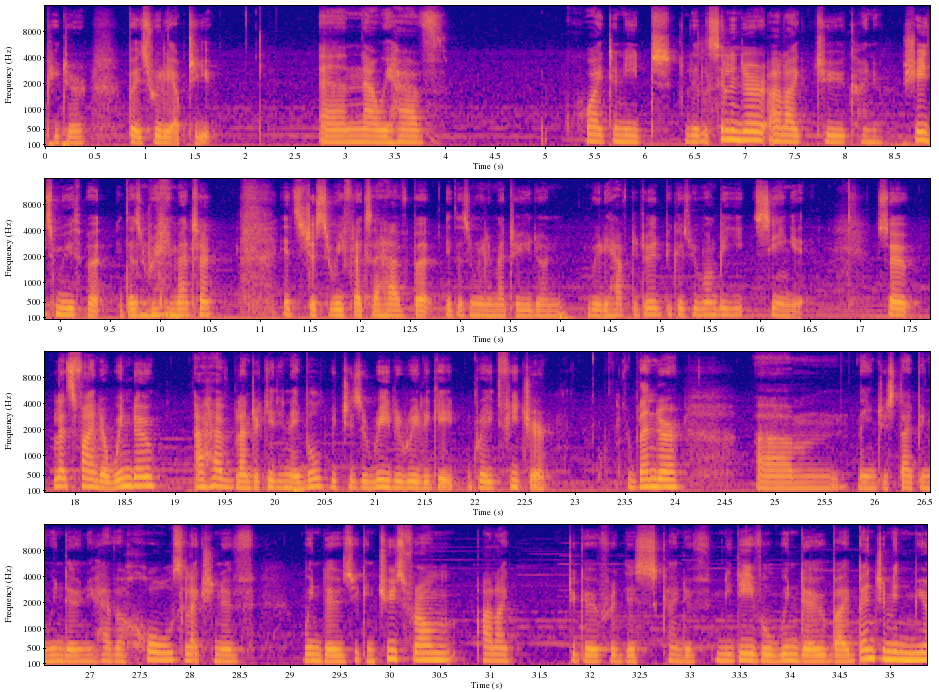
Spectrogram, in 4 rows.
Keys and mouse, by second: 4.9 a, 5.9 Tab, 7.8 right click, 15.0 click, 24.0 click.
